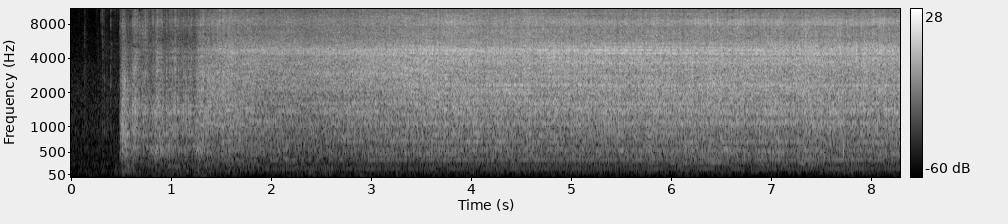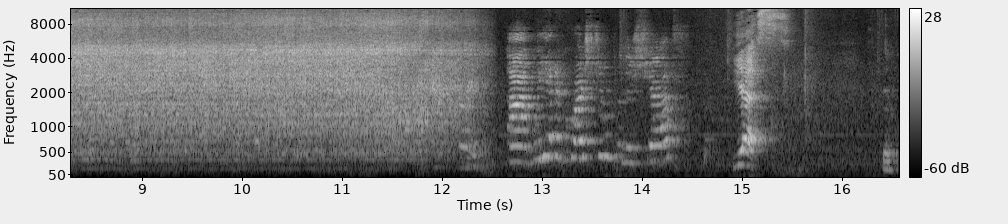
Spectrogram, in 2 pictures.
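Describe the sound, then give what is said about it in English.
A kitchen blender purees an onion sauce during a cooking demonstration, running with a loud, steady motorized whir for about twelve seconds, its harsh buzzing tone holding even, then cuts off as people start talking. “So we're going to put this in the blender back here. Okay. And it's going to get a bit, a little bit loud, so you can talk amongst yourselves while this is happening.”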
